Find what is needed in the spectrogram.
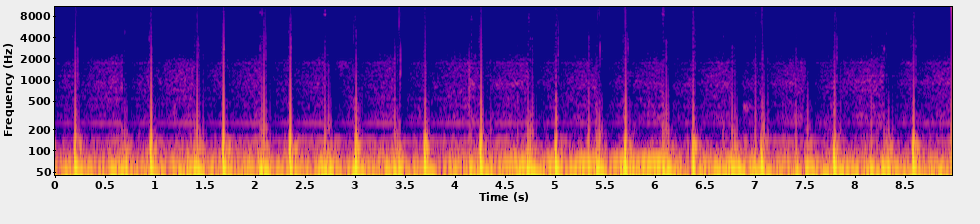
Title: Come into my arms and listen to the sound of my heartbeat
